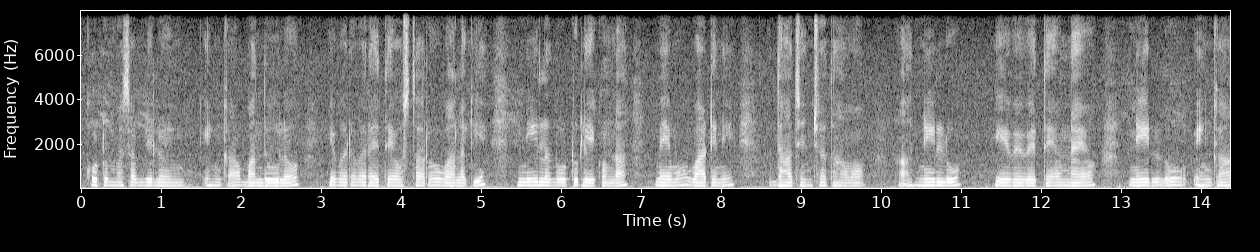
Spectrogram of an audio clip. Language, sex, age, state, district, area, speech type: Telugu, male, 18-30, Telangana, Vikarabad, urban, spontaneous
